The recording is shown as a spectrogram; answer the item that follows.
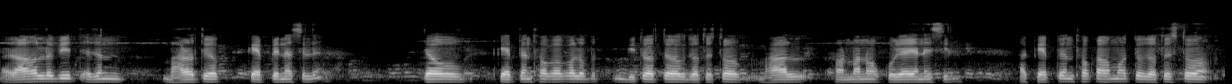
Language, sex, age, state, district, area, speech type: Assamese, male, 45-60, Assam, Dibrugarh, urban, spontaneous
